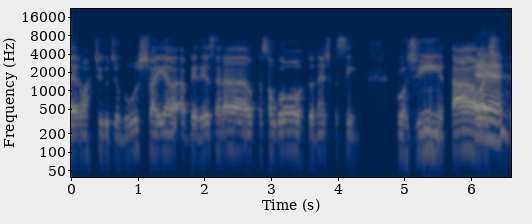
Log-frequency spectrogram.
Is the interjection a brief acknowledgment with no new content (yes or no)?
yes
